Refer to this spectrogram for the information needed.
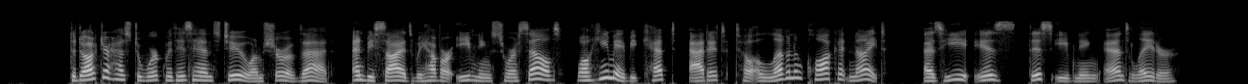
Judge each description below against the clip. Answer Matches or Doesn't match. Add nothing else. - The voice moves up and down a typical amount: Matches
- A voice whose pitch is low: Doesn't match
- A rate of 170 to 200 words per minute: Matches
